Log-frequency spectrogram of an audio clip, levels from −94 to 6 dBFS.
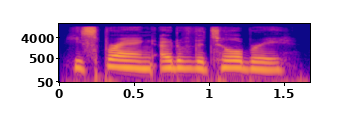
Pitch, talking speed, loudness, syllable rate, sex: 190 Hz, 215 wpm, -20 LUFS, 5.3 syllables/s, female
